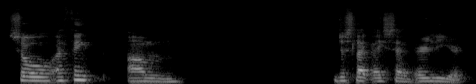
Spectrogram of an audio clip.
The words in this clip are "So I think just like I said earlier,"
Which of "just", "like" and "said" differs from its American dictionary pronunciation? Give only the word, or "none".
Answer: none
